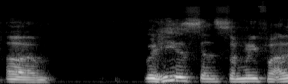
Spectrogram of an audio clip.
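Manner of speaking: normal talking voice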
